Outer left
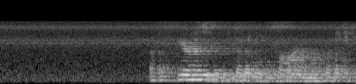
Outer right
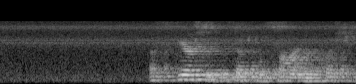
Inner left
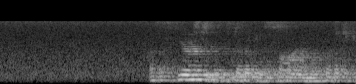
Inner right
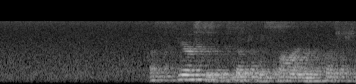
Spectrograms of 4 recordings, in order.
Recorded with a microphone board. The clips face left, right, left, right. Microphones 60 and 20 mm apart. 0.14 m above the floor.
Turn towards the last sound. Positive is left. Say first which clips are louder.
# outer left 1 dB, inner left 3 dB
turn(degrees=-5)  # may be behind; listen again after turning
